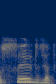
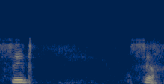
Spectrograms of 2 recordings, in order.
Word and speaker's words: Zaitsev: लिखा तो ऐसे ही जाता है बट प्रोनाउंस इसको SEDZEF किया जाता है, SAIT या SAYT, SEDZEF।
